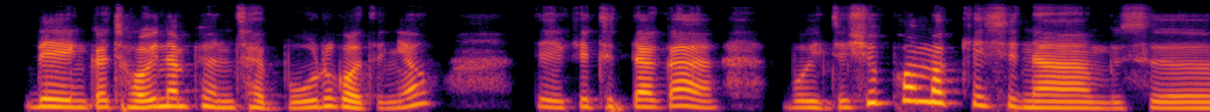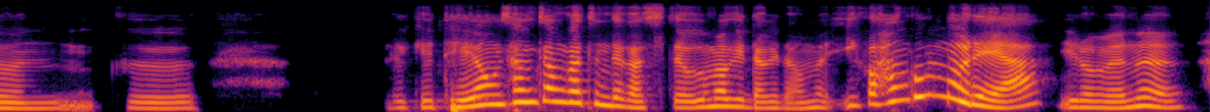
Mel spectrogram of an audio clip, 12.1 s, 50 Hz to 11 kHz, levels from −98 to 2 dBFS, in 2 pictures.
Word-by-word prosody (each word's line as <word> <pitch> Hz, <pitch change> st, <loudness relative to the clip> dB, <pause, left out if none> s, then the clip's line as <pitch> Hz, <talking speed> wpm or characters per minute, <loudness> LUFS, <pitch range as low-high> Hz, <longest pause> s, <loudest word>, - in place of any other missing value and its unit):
네, 220 Hz, +1 st, +4 dB
그러니까 200 Hz, -1 st, +1 dB
저희 195 Hz, 0 st, +2 dB
남편은 225 Hz, -3 st, +1 dB
잘 190 Hz, -2 st, -4 dB
모르거든요? 200 Hz, -, -1 dB, 0.5 s
그런데 210 Hz, -3 st, -5 dB
이렇게 195 Hz, +3 st, -6 dB
듣다가 210 Hz, 0 st, 0 dB, 0.3 s
뭐 190 Hz, -1 st, -6 dB
이제 185 Hz, +1 st, -5 dB
슈퍼마켓이나 250 Hz, -, +1 dB
무슨 170 Hz, -1 st, -6 dB
그 170 Hz, -1 st, -9 dB, 1.0 s
이렇게 185 Hz, +1 st, -9 dB
대형 235 Hz, +8 st, +3 dB
상점 350 Hz, +3 st, +3 dB
같은데 300 Hz, -8 st, +2 dB
갔을 185 Hz, -2 st, -4 dB
때 185 Hz, -, -3 dB
음악이 215 Hz, +3 st, 0 dB
나오면 180 Hz, +1 st, -6 dB
"이거 250 Hz, +4 st, -1 dB
한국 400 Hz, +10 st, +2 dB
노래야?" 250 Hz, -, +5 dB
이러면은 195 Hz, +2 st, -1 dB
200 Hz, 330 characters per minute, -21 LUFS, 185-240 Hz, 1.0 s, 노래야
